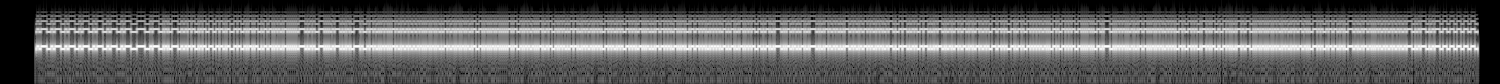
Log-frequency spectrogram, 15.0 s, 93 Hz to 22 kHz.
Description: NAVTEX (SITOR-B), 100 baud, 170 Hz shift, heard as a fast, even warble, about 1000 Hz centre. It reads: ZCZC XB42 FIRING EXERCISE 08 1500 UTC WITHIN 22 NM OF 69-05N 095-38E. NNNN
